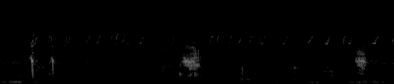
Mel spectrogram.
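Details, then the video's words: Crowded chicks at home while feeding give rapid high cheeping notes in near-continuous series, broken by a few louder, lower squawky calls. "crowd of chick chick feeding"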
